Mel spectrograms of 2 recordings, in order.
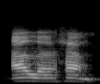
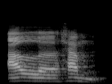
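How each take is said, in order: No difference in how they are said.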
